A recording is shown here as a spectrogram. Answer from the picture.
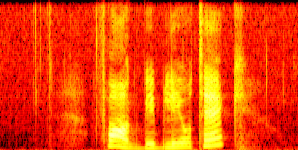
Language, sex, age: Norwegian, female, 52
